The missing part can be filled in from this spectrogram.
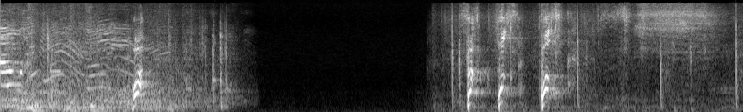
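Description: Acted film scene: speech, a pause, then three abrupt, short bark-like vocal bursts over room noise, consistent with vocal tics of Tourette syndrome.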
